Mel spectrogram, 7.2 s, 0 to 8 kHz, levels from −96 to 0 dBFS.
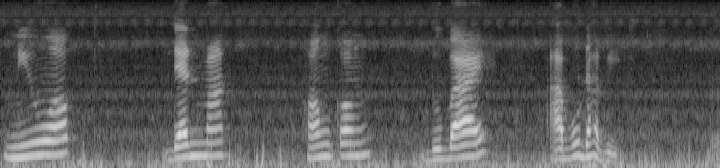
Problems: constant background noise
